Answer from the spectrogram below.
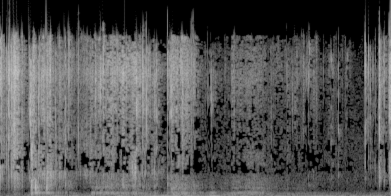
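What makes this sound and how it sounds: Hands squeeze and crush purple and lilac dry soap flakes and curls in their fists, making dry, bright crunching and crinkling. Loud bursts of crackle come at the start, around the two-second mark and at the end, with quieter rustling between.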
